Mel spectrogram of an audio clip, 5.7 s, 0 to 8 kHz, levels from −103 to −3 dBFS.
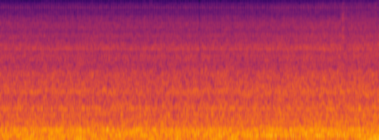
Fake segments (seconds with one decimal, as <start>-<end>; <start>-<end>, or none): none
